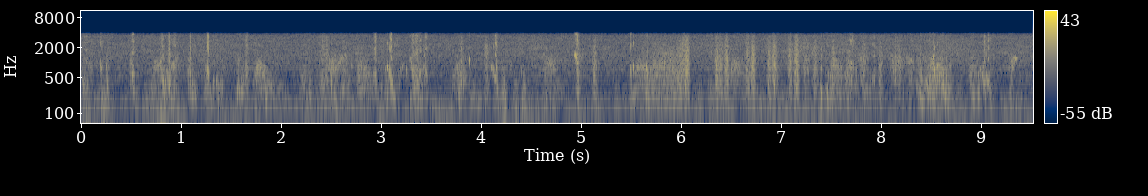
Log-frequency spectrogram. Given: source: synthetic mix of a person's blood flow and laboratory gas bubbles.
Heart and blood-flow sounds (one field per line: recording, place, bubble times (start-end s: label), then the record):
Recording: Doppler ultrasound of blood flow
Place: subclavian vein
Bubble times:
0.00-0.12 s: bubbles
0.18-0.31 s: bubbles
0.48-0.58 s: bubbles
0.78-1.01 s: bubbles
1.04-1.45 s: bubbles
1.53-1.70 s: bubbles
1.82-1.91 s: bubbles
2.17-2.75 s: bubbles
2.91-2.98 s: bubbles
3.01-3.49 s: bubbles
3.72-3.92 s: bubbles
4.08-4.45 s: bubbles
4.92-5.03 s: bubbles
5.47-5.77 s: bubbles
7.37-7.97 s: bubbles
8.09-8.72 s: bubbles
8.87-9.15 s: bubbles
9.27-9.38 s: bubbles
From the record:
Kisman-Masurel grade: 232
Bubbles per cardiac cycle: several, 3 to 8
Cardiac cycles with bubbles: 50 to 99%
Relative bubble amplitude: moderate (0.250 to 0.450)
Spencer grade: 3 (all of the cardiac periods contain showers or single bubble signals, but not dominating or overriding the cardiac motion signals)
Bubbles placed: anywhere in the cardiac cycle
